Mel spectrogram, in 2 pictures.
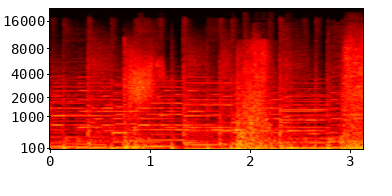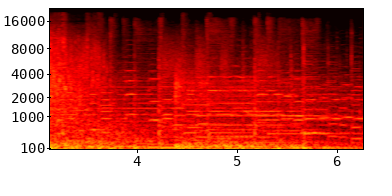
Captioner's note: crunch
